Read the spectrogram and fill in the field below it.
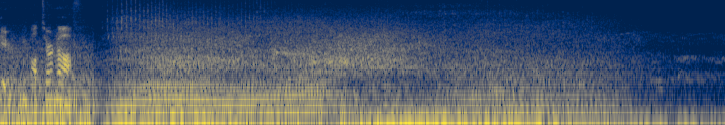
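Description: A car engine revs as the car drives away and fades.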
